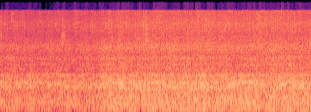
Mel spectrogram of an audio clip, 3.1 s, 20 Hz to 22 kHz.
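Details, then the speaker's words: 1956 Chevy Bel Air V8 during a water spray test on the headers: a rough, uneven, lumpy idle instead of a smooth burble. Two cylinders on one bank are dead (headers cold, not burning off water). Misfire. "No, it's not. No. So this cylinder and that cylinder are dead right now."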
